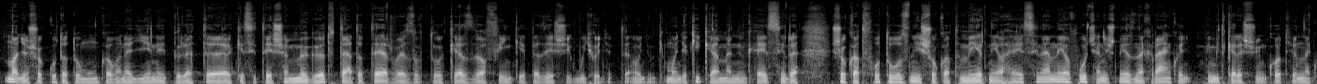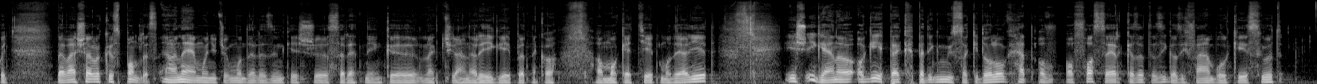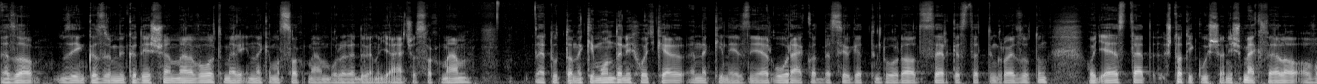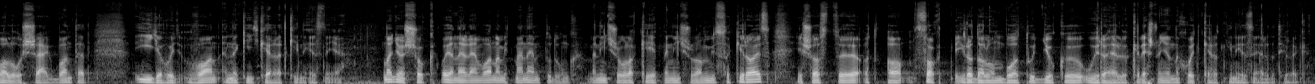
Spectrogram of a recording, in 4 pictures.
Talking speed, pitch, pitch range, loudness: 175 wpm, 90 Hz, 85-100 Hz, -20 LUFS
